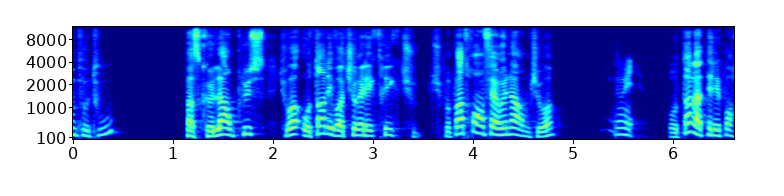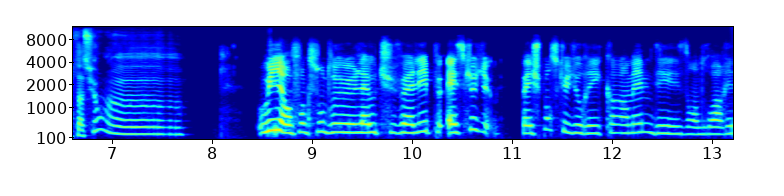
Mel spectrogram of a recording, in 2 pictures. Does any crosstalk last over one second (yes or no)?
no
